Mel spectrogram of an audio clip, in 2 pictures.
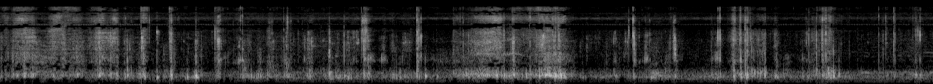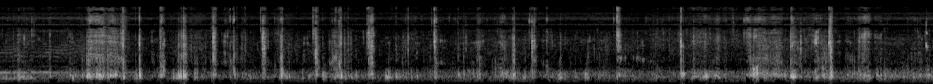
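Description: Close-up mouth sounds of eating roasted goat leg: wet lip smacks and chewing clicks coming thick and irregular as meat and sinew are sucked and chewed off the bone, with a couple of longer slurps.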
